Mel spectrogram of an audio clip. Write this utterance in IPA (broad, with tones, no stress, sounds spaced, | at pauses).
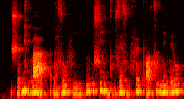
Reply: ʃ ø˩˥ ɡ i˥˩ ŋ͡m a˥˩ | ɗ a̤˩ z u˥˩ f i˩ | ŋ i̤˥ ɬ i˥˩ ɡ ṳ˩ z ɪ˥˩ z ṳ˩˥ f ø˧ pʼ ɒ˩˥ tʼ i̤˥˩ n i˥˩ n ɪ˥ u̯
